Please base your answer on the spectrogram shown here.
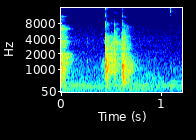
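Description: Quiet typing on a computer keyboard, with two quick clustered keystrokes and a faint later tap, heard alone at low level.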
